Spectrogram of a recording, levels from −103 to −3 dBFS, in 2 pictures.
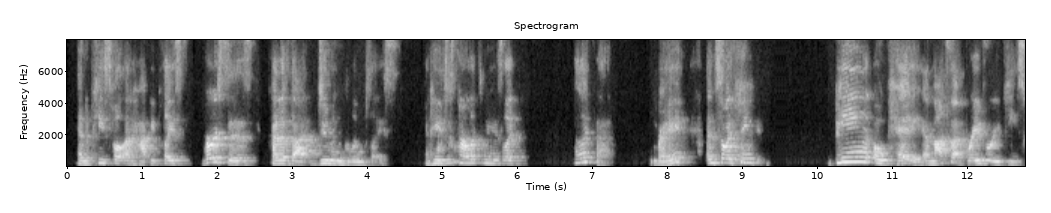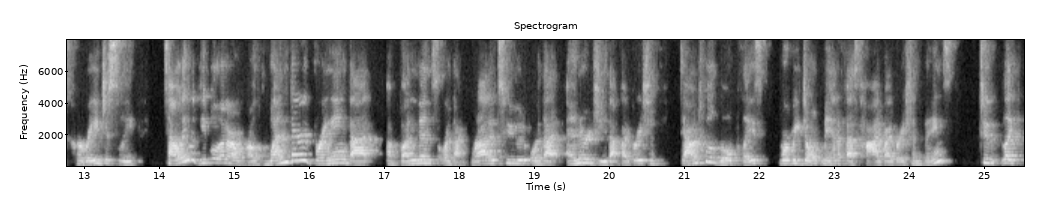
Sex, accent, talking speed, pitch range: female, American, 175 wpm, 190-265 Hz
